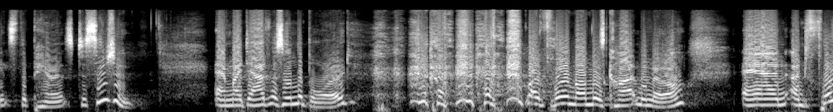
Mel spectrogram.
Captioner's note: chuckle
